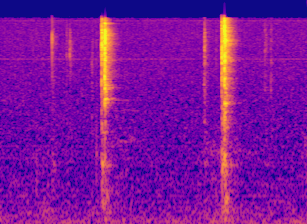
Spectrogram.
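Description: Two sharp clicks about a second apart, part of an even ticking that carries on either side, over quiet room tone.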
